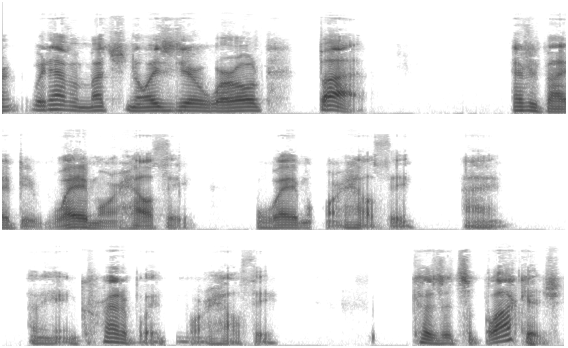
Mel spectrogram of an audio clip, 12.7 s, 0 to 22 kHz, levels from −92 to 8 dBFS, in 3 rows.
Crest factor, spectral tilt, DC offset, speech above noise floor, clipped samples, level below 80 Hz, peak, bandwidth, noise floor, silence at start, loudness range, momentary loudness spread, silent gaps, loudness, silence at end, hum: 24 dB; -5 dB/octave; under 0.1%; 55 dB; under 0.1%; -52 dBFS; -2 dBFS; 13 kHz; -78 dBFS; 0 s; 8 LU; 18 LU; none; -23 LUFS; 0.05 s; none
